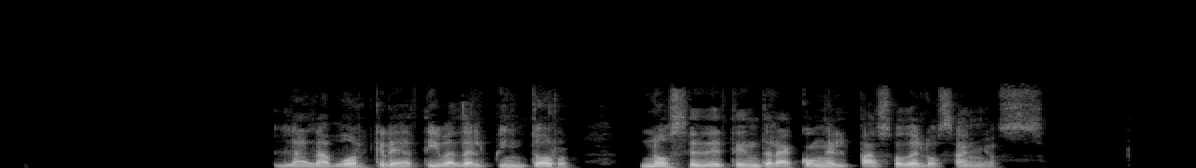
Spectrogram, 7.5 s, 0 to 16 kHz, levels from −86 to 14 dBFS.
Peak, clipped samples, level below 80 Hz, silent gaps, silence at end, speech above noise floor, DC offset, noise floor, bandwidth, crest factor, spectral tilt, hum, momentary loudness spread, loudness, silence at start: -2 dBFS; under 0.1%; -60 dBFS; none; 1.1 s; over 72 dB; under 0.1%; under -90 dBFS; 7.8 kHz; 18 dB; -7.5 dB/octave; none; 8 LU; -19 LUFS; 1.7 s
